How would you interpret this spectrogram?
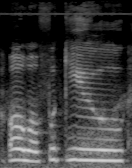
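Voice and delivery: imitated guy backing off with bravado; mock a guy cussing as he retreats; typical guy. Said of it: "does the typical guy thing".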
